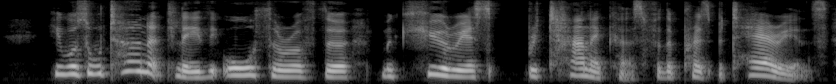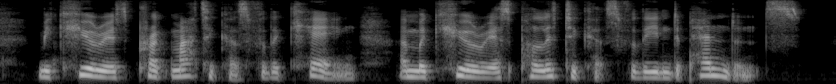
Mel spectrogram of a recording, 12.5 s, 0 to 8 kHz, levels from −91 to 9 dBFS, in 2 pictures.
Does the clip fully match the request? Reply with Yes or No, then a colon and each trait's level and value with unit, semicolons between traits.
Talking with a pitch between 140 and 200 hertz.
Yes: medium, 185 Hz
